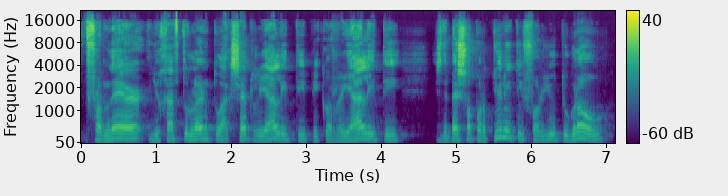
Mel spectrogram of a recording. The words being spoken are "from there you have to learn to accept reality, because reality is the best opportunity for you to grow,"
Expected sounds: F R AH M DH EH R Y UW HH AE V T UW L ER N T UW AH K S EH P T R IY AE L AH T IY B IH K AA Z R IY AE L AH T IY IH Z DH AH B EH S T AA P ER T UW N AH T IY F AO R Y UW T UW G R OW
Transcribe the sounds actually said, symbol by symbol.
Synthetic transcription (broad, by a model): F R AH M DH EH R Y UW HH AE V T UW L ER N T UW AH K S EH P T R IY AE L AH T IY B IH K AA S R IY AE L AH T IY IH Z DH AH B EH S T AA P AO T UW N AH T IY F AO R Y UW T UW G R OW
